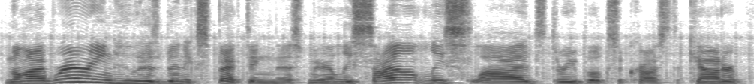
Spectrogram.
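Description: A man telling long, shaggy-dog jokes with a deadpan delivery in a radio drama. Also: sits high, a little fast, heavily acted, low-quality recording. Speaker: joke teller.

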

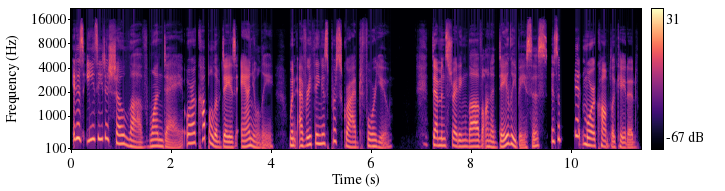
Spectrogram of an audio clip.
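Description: A woman reading a scripted sermon as a preacher, with measured, deliberate phrasing. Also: fairly low pitch, very animated, vocal fry, a little mellow, no room sound, studio quality.

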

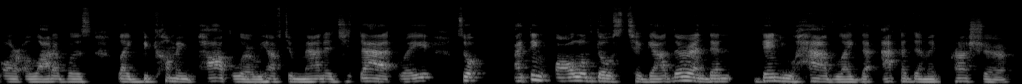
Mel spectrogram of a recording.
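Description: A man from Bangladesh, a nonprofit founder, answering interview questions earnestly with many fillers and "right?" tags. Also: medium pitch.

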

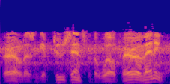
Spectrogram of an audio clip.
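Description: Concerned young physician, American, low voice, lively inflection, polite and earnest, vintage radio play, faint noise. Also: male voice, fairly quick. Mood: earnest, insistent. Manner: courteous, earnest. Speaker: actor in a radio drama. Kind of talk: classic American radio drama acting. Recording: muffled old radio recording, faint noise.

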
